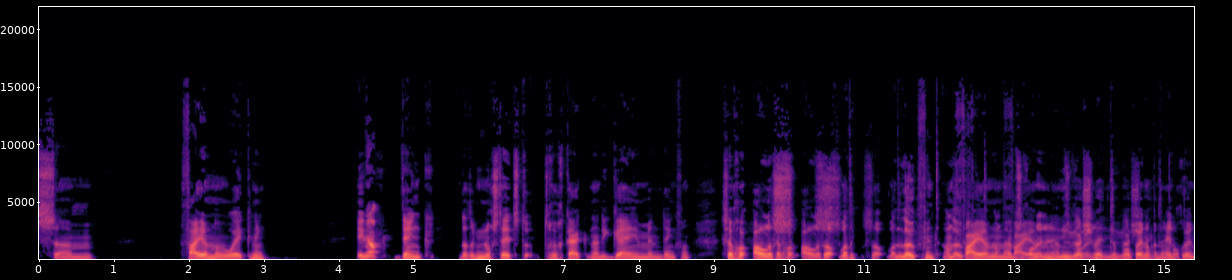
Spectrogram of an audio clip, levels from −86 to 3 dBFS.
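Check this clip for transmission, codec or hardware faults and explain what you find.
One fault is present. From 9.19 s to the end, a doubled audio track: the speech was likely captured twice, by a second, slower path or an out-of-step edit. A full-band copy around 5 dB quieter trails by roughly 0.7 s, starting abruptly and carrying no decay or room colour.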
